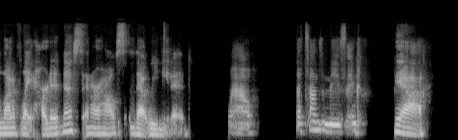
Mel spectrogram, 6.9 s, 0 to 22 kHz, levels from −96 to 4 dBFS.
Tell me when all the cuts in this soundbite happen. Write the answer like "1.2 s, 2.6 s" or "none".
none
